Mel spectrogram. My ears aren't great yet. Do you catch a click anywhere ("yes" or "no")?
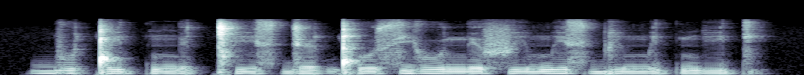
yes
